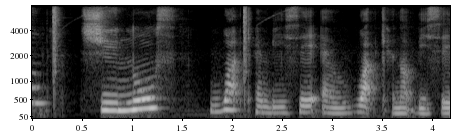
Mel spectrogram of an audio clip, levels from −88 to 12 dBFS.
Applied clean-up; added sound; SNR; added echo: neural mask model RNNoise.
